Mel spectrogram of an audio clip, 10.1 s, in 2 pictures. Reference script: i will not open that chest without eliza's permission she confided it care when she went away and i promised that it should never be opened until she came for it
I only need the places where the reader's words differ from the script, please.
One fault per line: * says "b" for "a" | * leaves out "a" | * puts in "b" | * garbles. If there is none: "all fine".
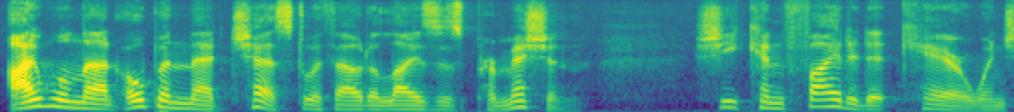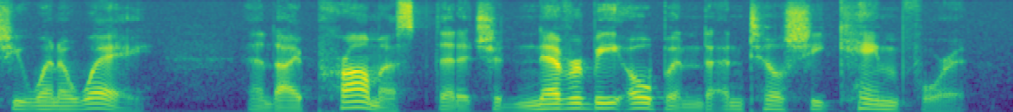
all fine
